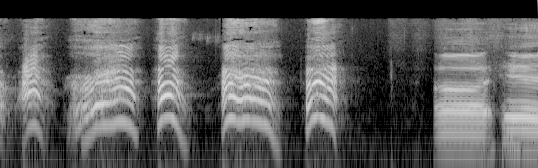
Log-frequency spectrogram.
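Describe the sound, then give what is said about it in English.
A human voice imitates the bird-like cawing language of creatures in a cave in a D&D game: five loud, rising-and-falling raspy caws in a quick, uneven series, then a short pause and two steadier, more nasal drawn-out calls. “They have this sort of like cawing, like bird like language.”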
